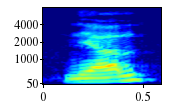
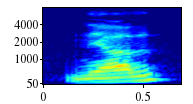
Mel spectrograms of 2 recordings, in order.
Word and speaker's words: Nyal: Nyal, sky, nyal, sky, pronounce as nya al, nya al, nyal.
